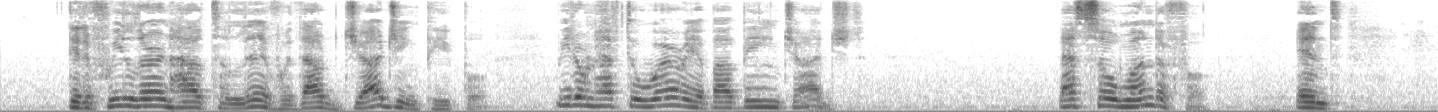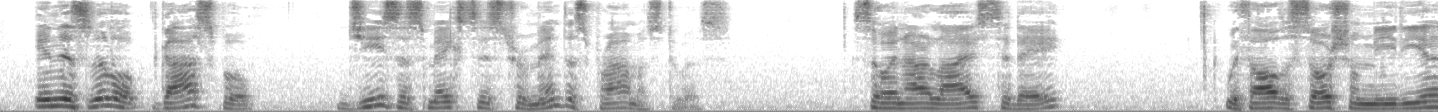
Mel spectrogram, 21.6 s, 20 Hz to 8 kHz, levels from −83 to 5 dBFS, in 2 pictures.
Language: English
